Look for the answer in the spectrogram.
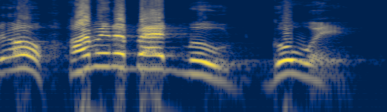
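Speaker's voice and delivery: loud, high snapping mother; mother yelling she's in a bad mood; irritated shout. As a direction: snap at the kid to leave. Mother snaps at son.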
